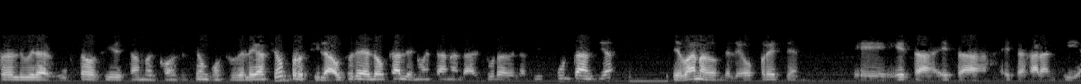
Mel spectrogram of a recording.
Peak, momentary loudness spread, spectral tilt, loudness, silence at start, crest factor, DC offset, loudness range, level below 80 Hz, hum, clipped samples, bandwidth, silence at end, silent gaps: -2 dBFS; 12 LU; -7.5 dB/octave; -21 LUFS; 0 s; 18 dB; under 0.1%; 4 LU; -60 dBFS; none; under 0.1%; 4.6 kHz; 0 s; none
